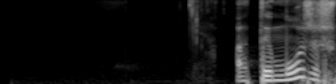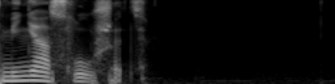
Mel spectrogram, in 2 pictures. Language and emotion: Russian, neutral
